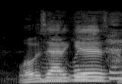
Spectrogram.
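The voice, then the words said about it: Impression of a friend. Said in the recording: “I'm going to do my impersonation of Bonna.”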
